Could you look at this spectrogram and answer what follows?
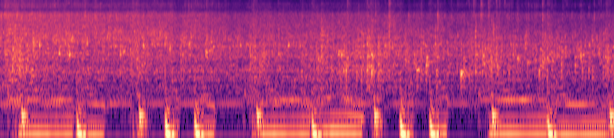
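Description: Escovitch fish frying in hot oil in a Jamaican kitchen, a loud, continuous crackling sizzle over a rhythmic low thumping pulse.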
